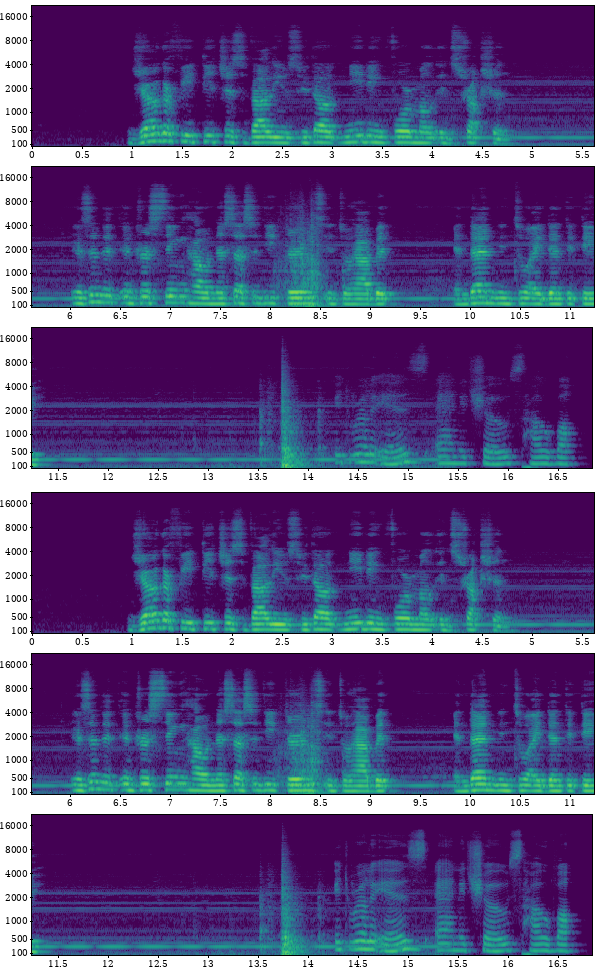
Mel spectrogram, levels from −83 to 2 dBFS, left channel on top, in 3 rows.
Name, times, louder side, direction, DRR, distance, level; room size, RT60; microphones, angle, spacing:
voice 1, 1.0-4.8 6.0-9.2 9.8-11.3, right 1 dB, 20° right, 0.5 m, -23 dB
sound 1, 2.2-15.4, equal, 15° left, 0.9 m, -37 dB
voice 2, 14.3-16.6, right 3 dB, 90° right, 0.5 m, -31 dB
3.3 x 2.7 x 2.3 m
head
